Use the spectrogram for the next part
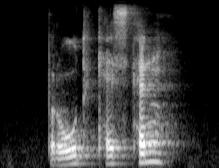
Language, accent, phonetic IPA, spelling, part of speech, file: German, Austria, [ˈbʁoːtˌkɛstn̩], Brotkästen, noun, De-at-Brotkästen.ogg
- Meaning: plural of Brotkasten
